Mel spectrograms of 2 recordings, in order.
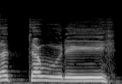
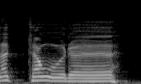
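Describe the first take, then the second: First: The long vowel leans fully toward an e sound. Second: The long vowel leans slightly toward an e sound. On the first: "الإمالة الكبرى" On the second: "الفتح والتقليل"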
